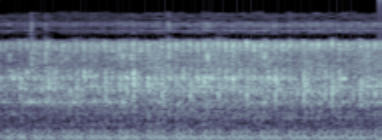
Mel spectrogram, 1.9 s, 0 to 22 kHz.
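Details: 1986 Isuzu Trooper 2.2L C223T turbo diesel, first start after a full rebuild of a seized engine; oil pressure is good. Low, steady diesel clatter at idle with an even beat and no knock. Healthy rebuilt engine.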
